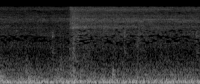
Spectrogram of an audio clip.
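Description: Steady low rumble of a semi-truck's diesel engine heard from inside the cab. A steady high hiss joins it about two-thirds of a second in.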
